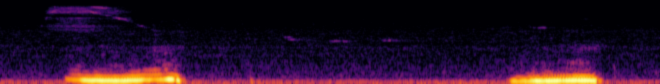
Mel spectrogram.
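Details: A neutered male Bengal cat, living in England, snores while sleeping, in low, droning, slightly tonal breaths, each under a second long, a few seconds apart.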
